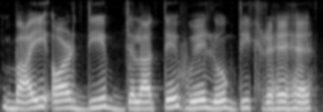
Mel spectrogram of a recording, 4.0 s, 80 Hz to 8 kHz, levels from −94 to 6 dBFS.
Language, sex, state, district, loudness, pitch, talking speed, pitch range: Hindi, male, Assam, Kamrup Metropolitan, -13 LUFS, 185 Hz, 135 wpm, 180-200 Hz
